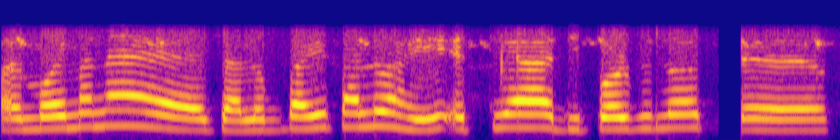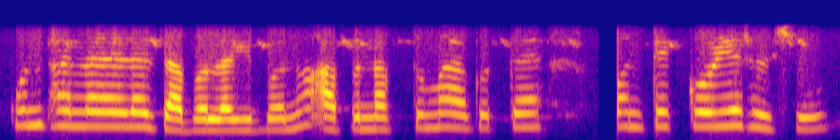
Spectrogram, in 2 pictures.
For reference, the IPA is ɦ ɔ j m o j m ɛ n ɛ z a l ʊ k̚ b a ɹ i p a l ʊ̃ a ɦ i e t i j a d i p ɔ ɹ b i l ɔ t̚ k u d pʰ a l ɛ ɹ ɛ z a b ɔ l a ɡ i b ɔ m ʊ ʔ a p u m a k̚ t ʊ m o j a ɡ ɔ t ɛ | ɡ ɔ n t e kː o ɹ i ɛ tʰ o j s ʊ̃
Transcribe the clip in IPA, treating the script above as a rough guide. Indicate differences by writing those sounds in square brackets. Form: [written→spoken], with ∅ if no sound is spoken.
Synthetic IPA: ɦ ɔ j m o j m [ɛ→a] n ɛ z a l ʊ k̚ b a ɹ i p a l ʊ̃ a ɦ i e t i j a d i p ɔ ɹ b i l ɔ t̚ k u [d→n] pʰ a l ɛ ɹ ɛ z a b ɔ l a ɡ i b ɔ [m→n] ʊ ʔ a p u [m→n] a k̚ t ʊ m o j a ɡ ɔ t ɛ | [ɡ→k] ɔ n t e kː o ɹ i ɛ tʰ o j s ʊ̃

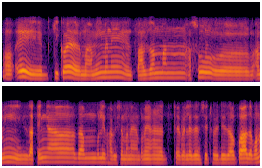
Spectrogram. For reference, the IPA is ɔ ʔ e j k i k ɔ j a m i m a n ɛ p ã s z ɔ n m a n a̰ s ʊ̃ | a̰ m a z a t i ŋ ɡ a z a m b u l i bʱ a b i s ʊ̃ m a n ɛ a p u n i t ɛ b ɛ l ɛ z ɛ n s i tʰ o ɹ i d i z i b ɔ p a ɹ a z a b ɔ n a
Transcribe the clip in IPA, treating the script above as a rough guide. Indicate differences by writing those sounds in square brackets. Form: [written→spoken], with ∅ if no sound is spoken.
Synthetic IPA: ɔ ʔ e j k i k ɔ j a m i m a n ɛ p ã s z ɔ n m a n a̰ s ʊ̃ | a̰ m [a→i] z a t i ŋ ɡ a z a m b u l i bʱ a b i s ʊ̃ m a n ɛ a p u n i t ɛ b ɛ l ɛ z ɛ n s i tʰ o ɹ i d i z [i→a] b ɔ p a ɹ a z a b ɔ n a

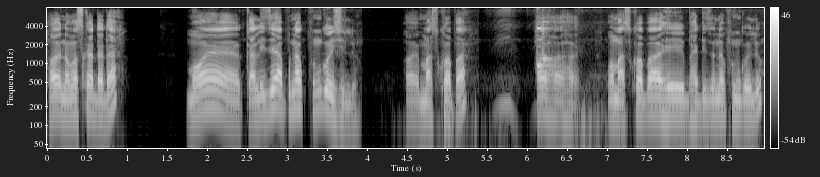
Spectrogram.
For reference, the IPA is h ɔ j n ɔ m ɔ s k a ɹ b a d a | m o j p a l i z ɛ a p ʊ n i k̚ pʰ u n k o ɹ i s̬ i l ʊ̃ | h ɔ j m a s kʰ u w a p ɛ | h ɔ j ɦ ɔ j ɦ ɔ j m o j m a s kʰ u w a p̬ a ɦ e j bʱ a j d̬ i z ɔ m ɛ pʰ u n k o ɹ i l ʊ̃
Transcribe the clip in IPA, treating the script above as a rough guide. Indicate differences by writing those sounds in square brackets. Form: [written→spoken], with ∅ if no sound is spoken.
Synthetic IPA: h ɔ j n ɔ m ɔ s k a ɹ [b→d] a d a | m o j [p→k] a l i z ɛ a p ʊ n [i→a] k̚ pʰ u n k o ɹ i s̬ i l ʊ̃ | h ɔ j m a s kʰ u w a p [ɛ→a] | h ɔ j ɦ ɔ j ɦ ɔ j m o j m a s kʰ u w a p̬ a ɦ e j bʱ a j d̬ i z ɔ [m→n] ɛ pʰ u n k o ɹ i l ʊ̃

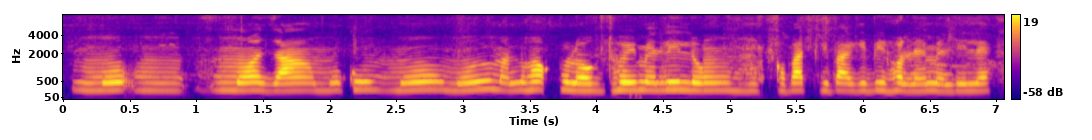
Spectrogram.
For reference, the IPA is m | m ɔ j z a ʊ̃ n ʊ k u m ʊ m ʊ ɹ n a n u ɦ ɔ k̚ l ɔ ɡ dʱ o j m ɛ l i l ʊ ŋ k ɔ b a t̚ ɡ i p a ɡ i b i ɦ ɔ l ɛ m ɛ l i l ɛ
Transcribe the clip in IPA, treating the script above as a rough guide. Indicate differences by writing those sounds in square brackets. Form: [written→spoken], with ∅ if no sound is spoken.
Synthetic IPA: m | m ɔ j z a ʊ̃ [n→m] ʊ k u m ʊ m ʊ ɹ [n→m] a n u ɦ ɔ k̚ l ɔ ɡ dʱ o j m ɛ l i l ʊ ŋ k ɔ b a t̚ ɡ i [p→b] a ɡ i b i ɦ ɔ l ɛ m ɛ l i l ɛ

